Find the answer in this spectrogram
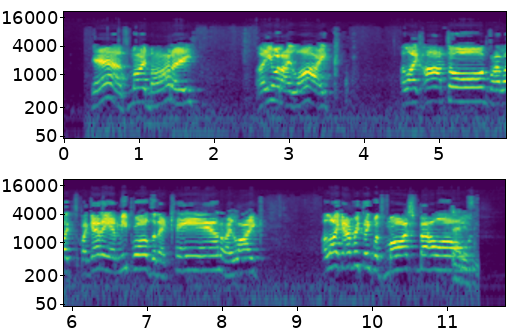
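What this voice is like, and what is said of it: Spot-on impression of Vinny Paulino. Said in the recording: “She does do a Vinny impression that I thought was spot on... This is Rosie O'Donnell doing Vinny Paulino... It's pretty spot on.”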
